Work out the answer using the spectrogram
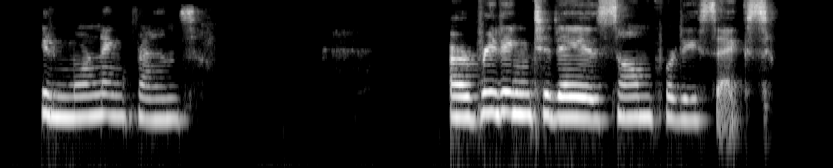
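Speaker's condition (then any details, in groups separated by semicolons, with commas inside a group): ALS; repeated falls on walks from about two years ago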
